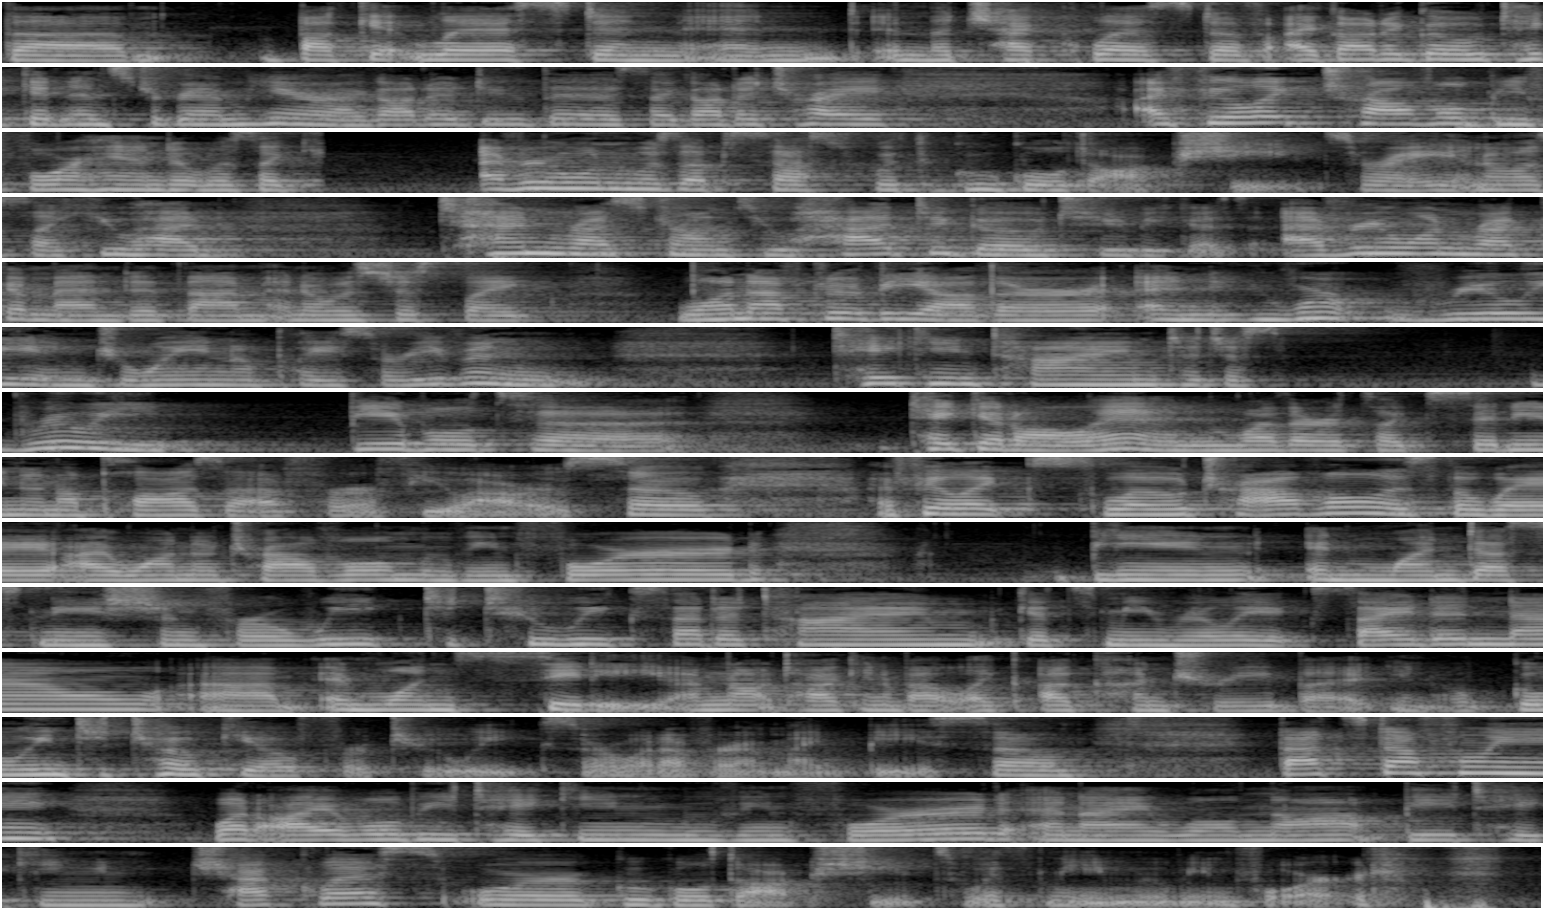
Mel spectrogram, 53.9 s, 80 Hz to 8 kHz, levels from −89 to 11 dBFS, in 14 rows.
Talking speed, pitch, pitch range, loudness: 200 wpm, 200 Hz, 190-220 Hz, -23 LUFS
